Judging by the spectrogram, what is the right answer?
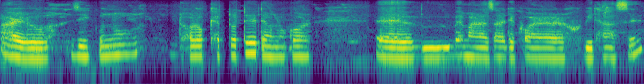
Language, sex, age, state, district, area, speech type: Assamese, female, 45-60, Assam, Golaghat, rural, spontaneous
